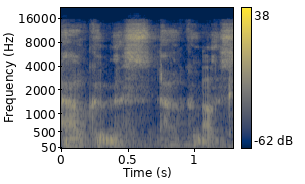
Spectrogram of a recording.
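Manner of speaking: very soft whispered mutter under the breath. A game master voices a character asked about an alchemist in town: whispering under breath. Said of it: "he's just kind of whispered under his breath".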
